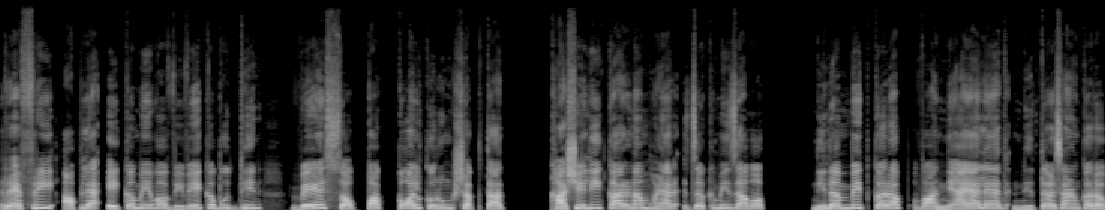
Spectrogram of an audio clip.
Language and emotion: Goan Konkani, neutral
